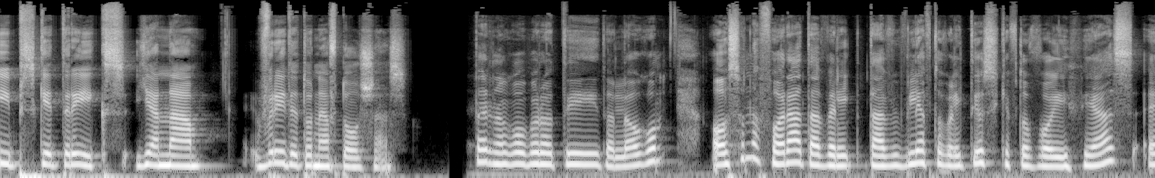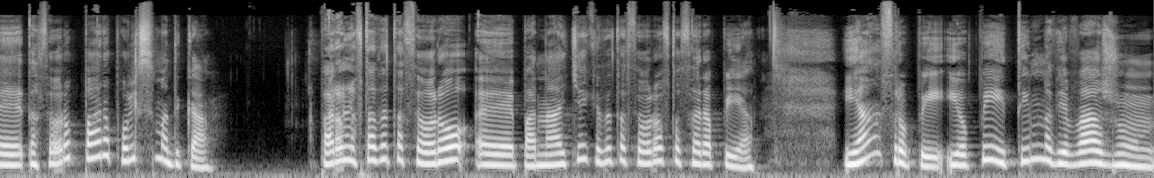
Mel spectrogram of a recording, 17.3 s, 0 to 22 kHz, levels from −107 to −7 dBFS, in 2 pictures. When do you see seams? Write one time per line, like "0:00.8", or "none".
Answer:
0:03.4

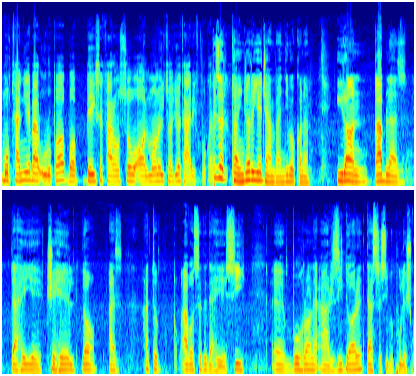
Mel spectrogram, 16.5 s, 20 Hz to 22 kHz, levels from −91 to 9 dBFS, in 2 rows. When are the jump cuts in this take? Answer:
0:07.4

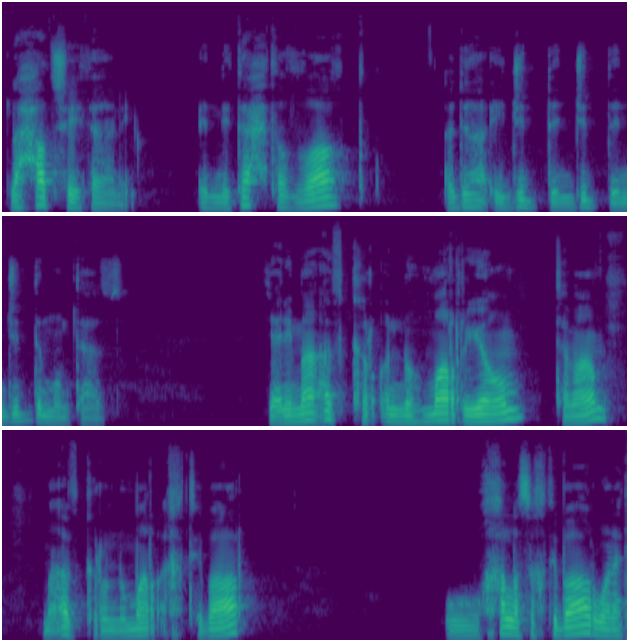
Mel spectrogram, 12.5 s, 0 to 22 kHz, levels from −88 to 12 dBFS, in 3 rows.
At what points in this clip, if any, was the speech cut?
0:07.8

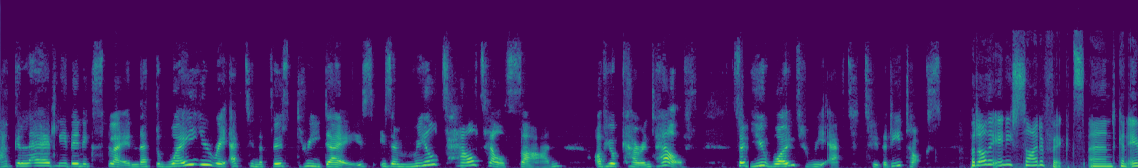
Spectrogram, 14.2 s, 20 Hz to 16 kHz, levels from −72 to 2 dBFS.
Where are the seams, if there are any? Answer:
0:09.3
0:12.0

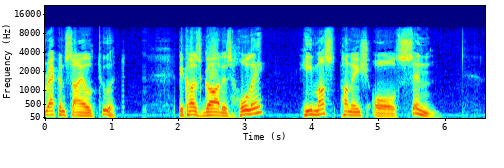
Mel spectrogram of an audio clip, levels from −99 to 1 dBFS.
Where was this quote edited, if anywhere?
none

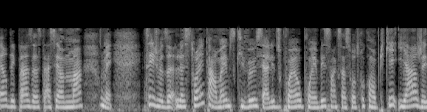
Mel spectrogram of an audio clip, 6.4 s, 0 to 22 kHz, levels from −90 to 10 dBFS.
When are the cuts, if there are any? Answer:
0:01.5

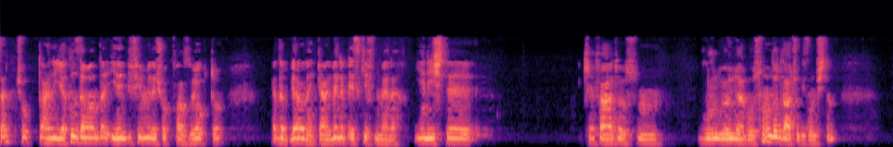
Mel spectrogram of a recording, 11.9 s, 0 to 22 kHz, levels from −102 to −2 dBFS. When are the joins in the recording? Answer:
0:03.8
0:05.5

